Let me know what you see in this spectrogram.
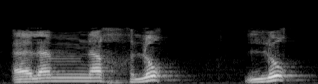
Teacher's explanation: فيطبق على قاف غير مقلقلة ويغير شكل الفم بدون صوت إلى كاف · Term: صفة الاستعلاء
